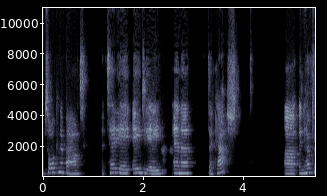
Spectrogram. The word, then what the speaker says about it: Daccache: urbanism i am talking about atelier ada anna dakash uh and you have to correct me later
